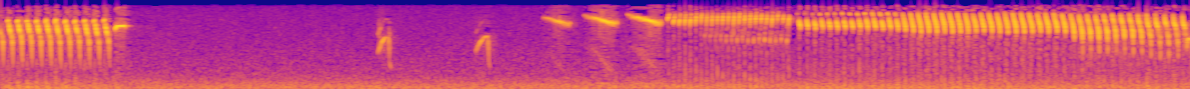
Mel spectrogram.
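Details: Song of a canary, used to teach chicks and for mating: a short high trill, a quiet gap with scattered sharp notes, three descending whistles, then a long rapid high trill.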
